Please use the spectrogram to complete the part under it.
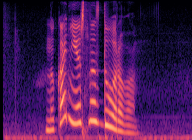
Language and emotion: Russian, positive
